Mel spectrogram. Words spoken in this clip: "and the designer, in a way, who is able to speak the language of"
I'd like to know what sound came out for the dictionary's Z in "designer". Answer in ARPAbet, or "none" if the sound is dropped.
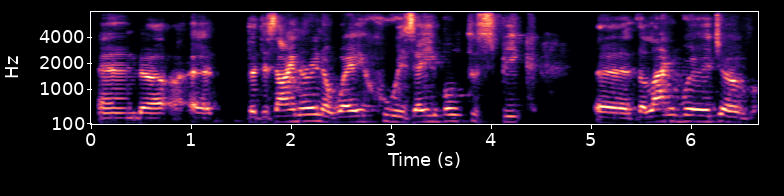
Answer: Z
